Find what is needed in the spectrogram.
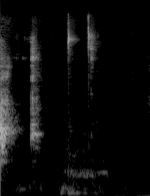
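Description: Three faint, sharp clicks in the first second and a half.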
